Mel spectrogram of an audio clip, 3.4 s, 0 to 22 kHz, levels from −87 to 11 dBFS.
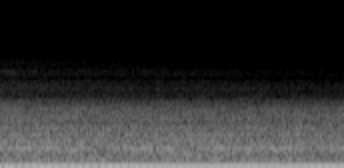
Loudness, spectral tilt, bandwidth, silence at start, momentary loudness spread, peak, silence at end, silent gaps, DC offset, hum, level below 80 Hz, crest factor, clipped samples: -32 LUFS; -10 dB/octave; 2.5 kHz; 0 s; 1 LU; -16 dBFS; 0 s; none; under 0.1%; none; -26 dBFS; 10 dB; under 0.1%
